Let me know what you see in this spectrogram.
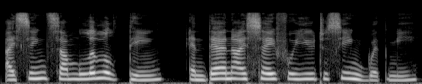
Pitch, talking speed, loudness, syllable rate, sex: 240 Hz, 215 wpm, -17 LUFS, 3.9 syllables/s, female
